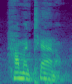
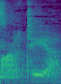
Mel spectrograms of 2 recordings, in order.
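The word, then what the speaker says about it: ἁμαρτία: 266, Hamartia. hamartia. Hamartia. Harmatia. I was close. I said hamentano, but harmatia.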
